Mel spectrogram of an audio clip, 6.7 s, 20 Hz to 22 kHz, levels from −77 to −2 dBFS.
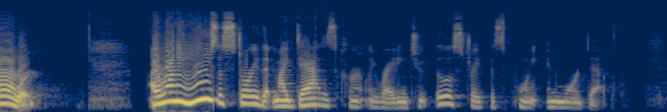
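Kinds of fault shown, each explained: Microphone overload: 0.0 to 0.29 s, 1.51 to 2.13 s and 2.42 to 3.09 s, flattened, distorted peaks about 11, 13 and 2 dB over, likely from input volume set too high.
Microphone volume stepped down: at 2.13 s and 3.15 s, before "is currently writing to", level drops suddenly by about 9 and 6 dB, likely software cutting input volume after clipping.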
